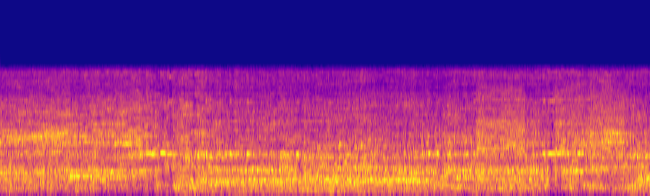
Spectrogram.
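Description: Live harsh noise music: a loud, unbroken wall of dense noise, with short high tones surfacing now and then.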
